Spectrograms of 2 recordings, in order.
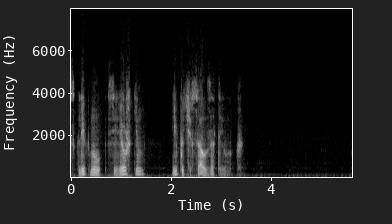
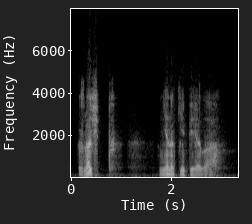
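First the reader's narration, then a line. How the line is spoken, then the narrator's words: Gloomy bass. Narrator (Russian): снова угрюмо пробасил Ипатов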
